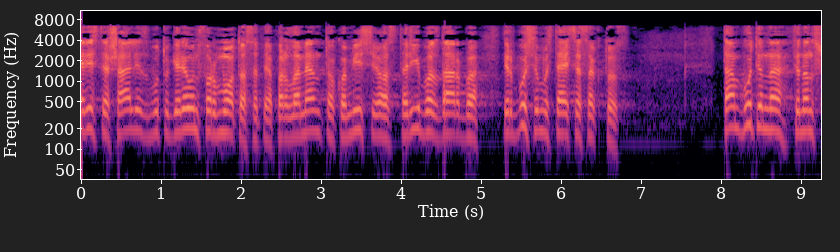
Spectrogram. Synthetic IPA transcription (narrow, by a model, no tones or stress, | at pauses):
ɛɾʲiːsʲt̪ʲeːsʃɑːlʲiːsbuːt̪uːɡʲɛɾʲɛʊɪnfɔɾmuɔt̪oːsɐpʲiɛpɐɾlˠɐmʲɛnt̪oːkomʲɪsʲɪjoːst̪ɐɾʲiːboːsd̪ɑɾbɐɪɾbuːsʲɪmʊst̪ʲæɪsʲeːsɐkt̪ʊs | t̪ɐmbuːt̪ʲɪnɐfʲɪnɐns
